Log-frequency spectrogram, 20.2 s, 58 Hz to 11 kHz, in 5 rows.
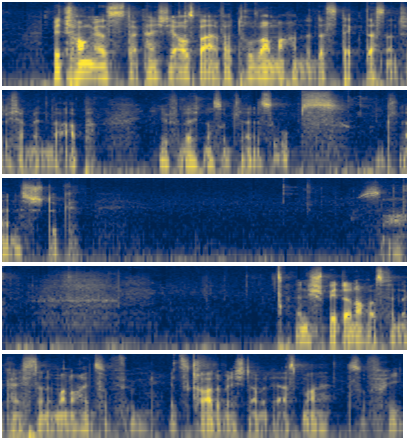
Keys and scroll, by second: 3.2-4.1 alt+scroll down 1, 4.2-5.1 alt+scroll up 1, 11.6-12.1 alt+scroll down 1, 19.2 alt+scroll down 1.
